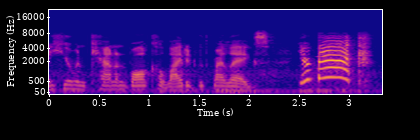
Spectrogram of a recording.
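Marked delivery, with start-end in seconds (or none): 2.5-3.2 put-on very high, loud delighted little girl; excited child. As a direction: squeal with joy at his return. Little girl greets captain.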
